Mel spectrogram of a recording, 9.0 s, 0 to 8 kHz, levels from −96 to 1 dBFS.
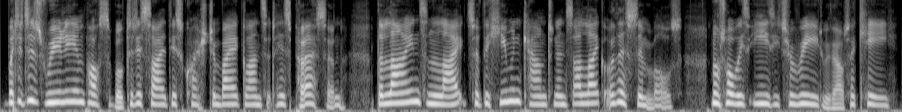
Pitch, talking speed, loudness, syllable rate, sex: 235 Hz, 225 wpm, -19 LUFS, 6.6 syllables/s, female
